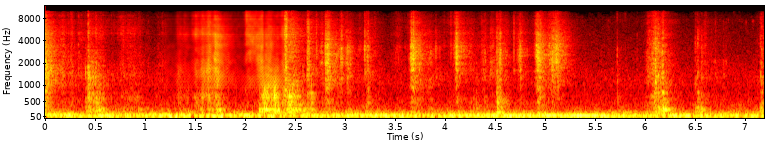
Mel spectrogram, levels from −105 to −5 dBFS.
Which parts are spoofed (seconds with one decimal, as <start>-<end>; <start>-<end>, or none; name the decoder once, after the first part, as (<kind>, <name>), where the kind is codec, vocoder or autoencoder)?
1.2-2.4 (vocoder, Vocos)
